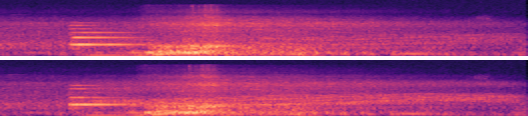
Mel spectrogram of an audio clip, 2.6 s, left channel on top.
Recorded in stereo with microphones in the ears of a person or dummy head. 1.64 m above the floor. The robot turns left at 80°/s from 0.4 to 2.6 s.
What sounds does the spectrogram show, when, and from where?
0.3 s a piano: 145° right, 1.3 m; by 0.8 s 175° right, 1.3 m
